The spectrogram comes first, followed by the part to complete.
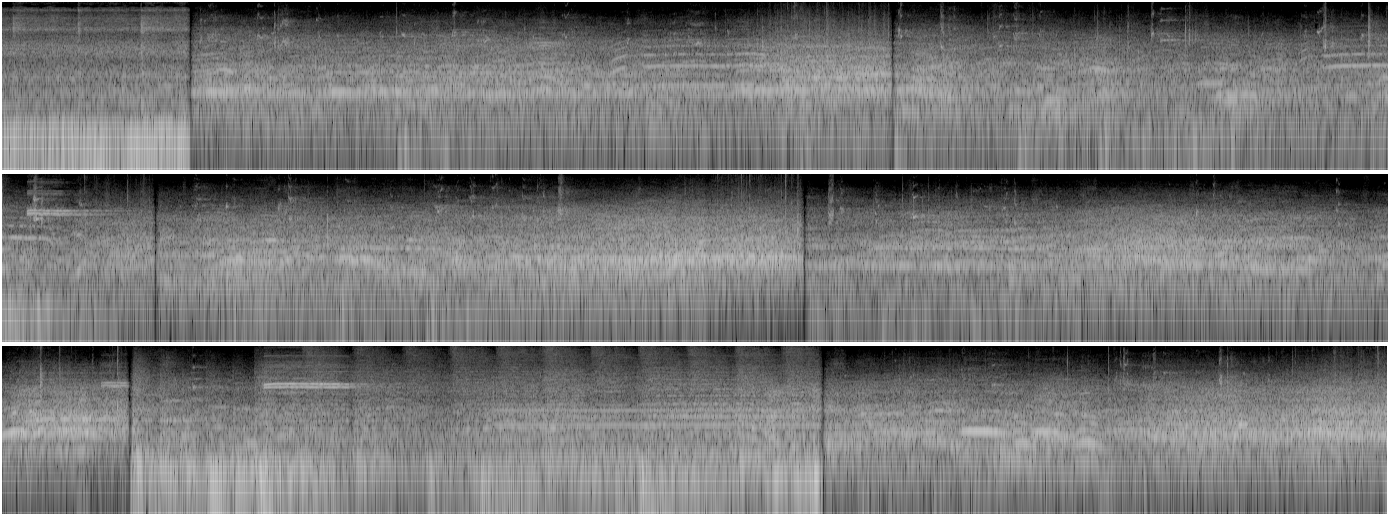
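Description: Arena sound at a college basketball game: crowd chatter and a basketball being dribbled on the hardwood. Bass-heavy music plays briefly at the start and again for several seconds about two-thirds of the way through.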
